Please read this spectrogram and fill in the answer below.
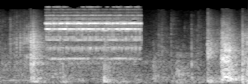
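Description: Adhesive tape being pulled off the roll with a steady high screech lasting about a second, starting sharply after a short rasp and cutting off abruptly.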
